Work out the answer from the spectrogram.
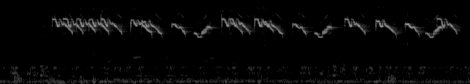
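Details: Lively Oriental white-eye song played to lure birds: a continuous rapid twitter of high, zigzagging slurred notes in short bursts, with a soft low background hum.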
